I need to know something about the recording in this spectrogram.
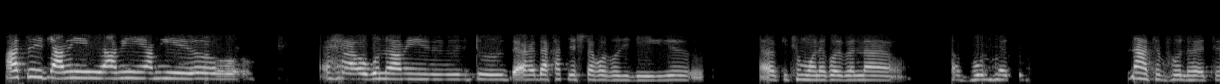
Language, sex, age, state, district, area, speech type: Bengali, female, 30-45, West Bengal, Howrah, urban, conversation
